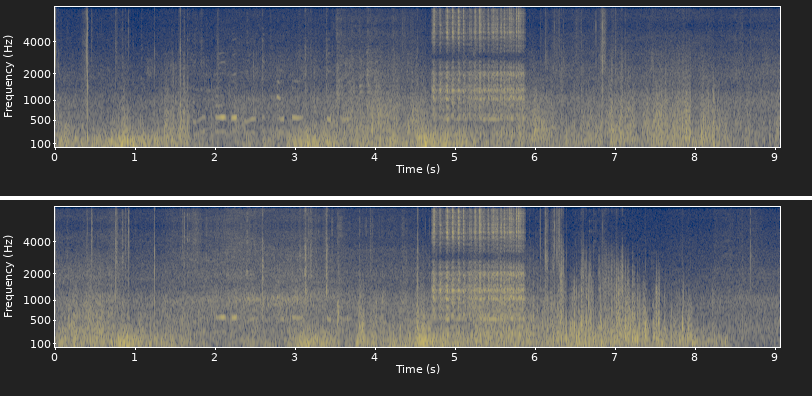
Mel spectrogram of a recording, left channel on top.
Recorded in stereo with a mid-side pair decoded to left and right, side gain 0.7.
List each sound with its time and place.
1.7 s a woman speaking: 10° left
4.7 s a dropped coin: 15° right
